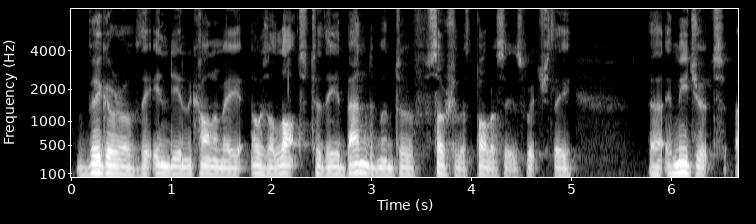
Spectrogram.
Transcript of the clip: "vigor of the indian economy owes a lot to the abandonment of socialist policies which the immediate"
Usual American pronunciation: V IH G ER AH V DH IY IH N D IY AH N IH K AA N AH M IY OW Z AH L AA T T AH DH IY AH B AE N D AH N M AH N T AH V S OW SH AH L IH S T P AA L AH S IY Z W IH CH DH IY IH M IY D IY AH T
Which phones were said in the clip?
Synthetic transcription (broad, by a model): V IH G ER AH V DH IY IH N D IY AH N IH K AA N AH M IY OW Z AH L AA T T AH DH IY AH B AE N D AH N M AH N T AH V S OW SH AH L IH S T P AA L AH S IY Z W IH CH DH IY IH M IY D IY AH T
